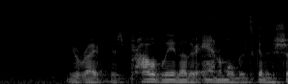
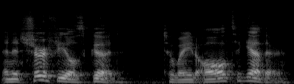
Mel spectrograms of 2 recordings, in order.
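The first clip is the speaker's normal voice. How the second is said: lively storybook read-aloud with a sing-song lilt; reading to children; 6 dB louder than usual. Acted. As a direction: read it like story time for little kids. Reads picture book aloud.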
